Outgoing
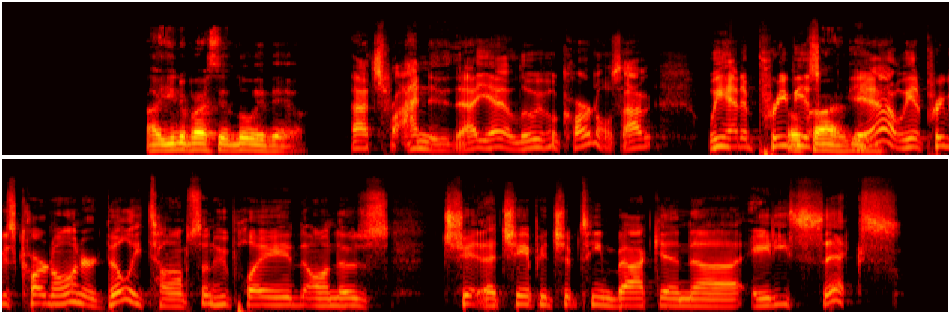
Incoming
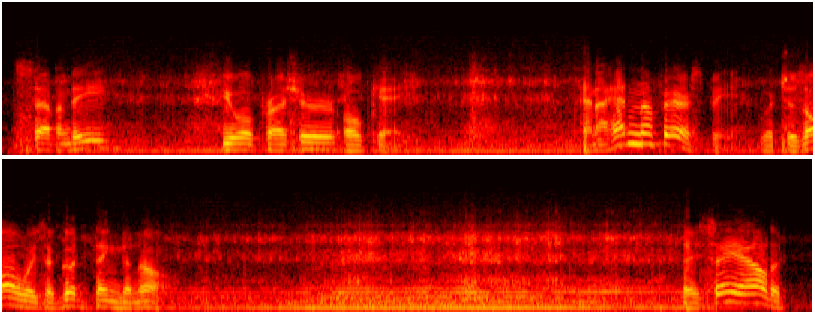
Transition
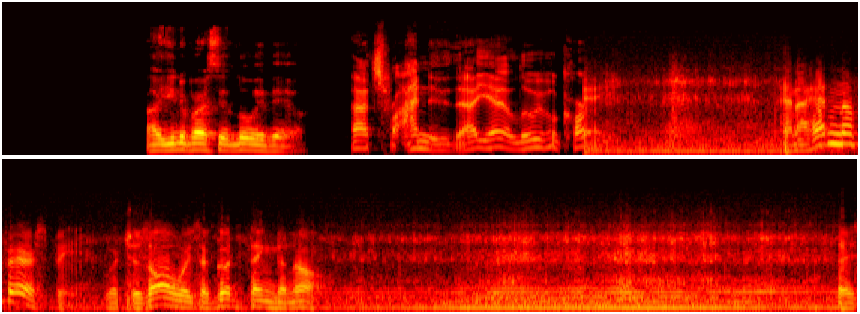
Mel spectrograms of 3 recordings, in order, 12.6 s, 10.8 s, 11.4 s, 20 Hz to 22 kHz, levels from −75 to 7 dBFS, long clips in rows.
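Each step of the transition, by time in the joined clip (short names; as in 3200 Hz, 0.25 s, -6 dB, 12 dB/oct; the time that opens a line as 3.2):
outgoing
3.88 switch to incoming from 2.54 s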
